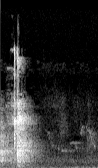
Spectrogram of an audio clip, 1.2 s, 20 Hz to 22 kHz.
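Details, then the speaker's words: 1985 Harley-Davidson FXRS after 5 years sitting, 12 V fed directly at starter relay: one sharp click then silence, no cranking; starter relay suspected bad, battery possibly too weak. "so once you hand that 12 volts it should turn it over but you can hear the starter clicking the battery may not be the strong enough to need this and this thing ain't started in a long time"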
